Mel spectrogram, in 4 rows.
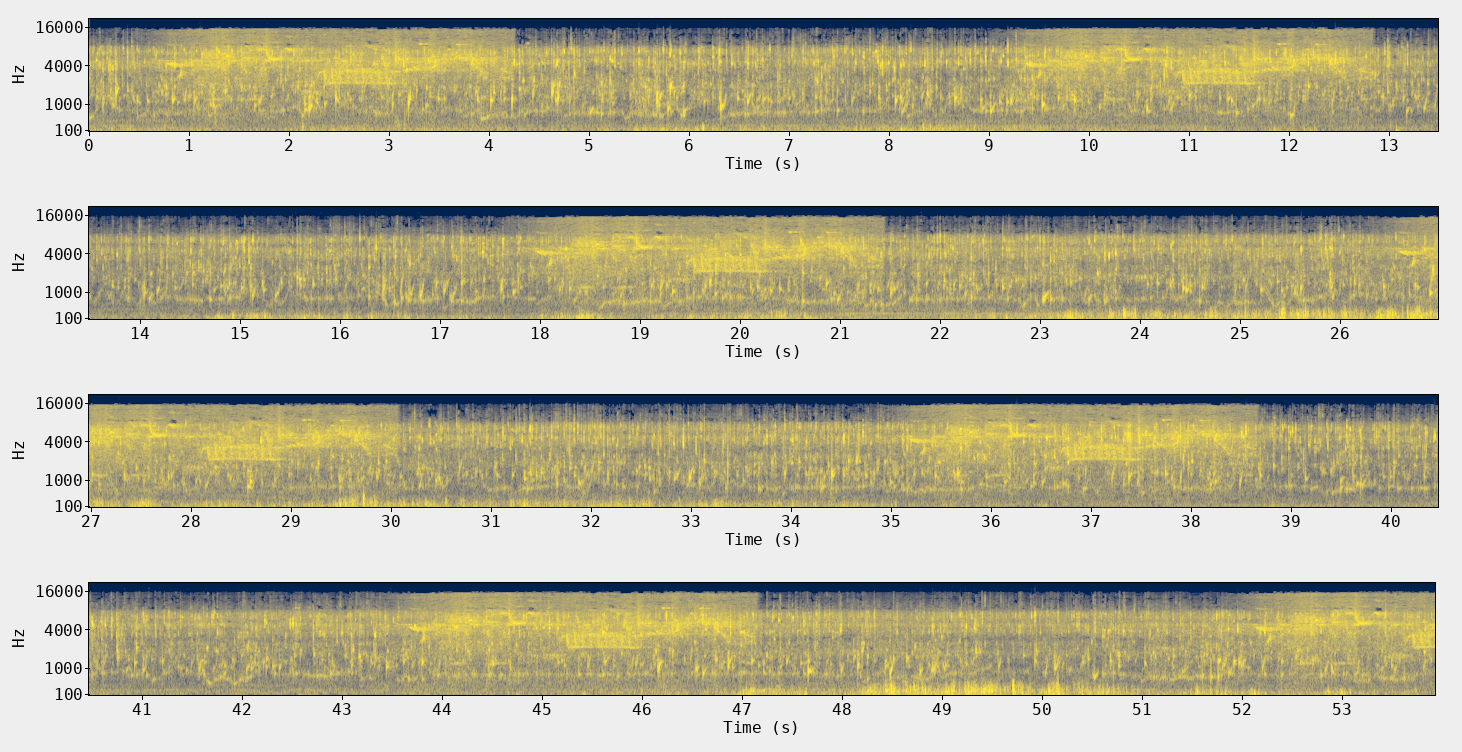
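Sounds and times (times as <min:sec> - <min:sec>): river water gurgling over stones: 0:00.0 - 0:53.9.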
